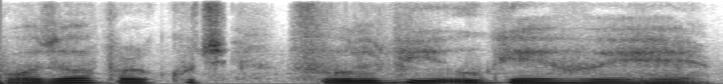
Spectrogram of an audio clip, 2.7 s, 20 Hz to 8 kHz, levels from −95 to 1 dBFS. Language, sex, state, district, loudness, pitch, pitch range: Hindi, female, Arunachal Pradesh, Papum Pare, -15 LUFS, 175 Hz, 160-185 Hz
